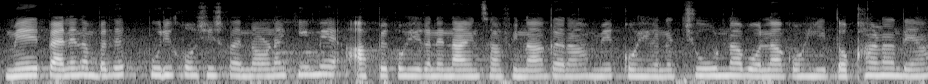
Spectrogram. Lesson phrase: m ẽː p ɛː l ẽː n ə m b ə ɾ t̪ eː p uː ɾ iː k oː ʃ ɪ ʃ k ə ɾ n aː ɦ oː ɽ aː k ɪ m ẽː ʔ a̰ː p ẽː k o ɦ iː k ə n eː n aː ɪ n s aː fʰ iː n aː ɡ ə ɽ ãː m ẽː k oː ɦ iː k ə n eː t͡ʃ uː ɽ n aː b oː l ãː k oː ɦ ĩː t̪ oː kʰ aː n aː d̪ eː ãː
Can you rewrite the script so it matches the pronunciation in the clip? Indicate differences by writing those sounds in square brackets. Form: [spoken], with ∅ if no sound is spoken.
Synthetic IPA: m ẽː p ɛː l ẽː n ə m b ə ɾ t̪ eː p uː ɾ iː k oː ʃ ɪ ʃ k ə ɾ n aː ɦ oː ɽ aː k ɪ m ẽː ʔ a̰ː p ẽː k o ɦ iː k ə n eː n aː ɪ n s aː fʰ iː n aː [k] ə [ɾ] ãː m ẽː k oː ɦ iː k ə n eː t͡ʃ uː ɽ n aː b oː l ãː k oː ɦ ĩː t̪ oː kʰ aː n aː d̪ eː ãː

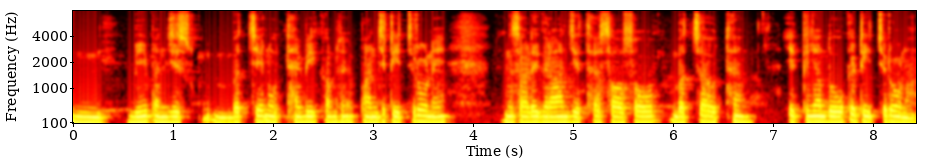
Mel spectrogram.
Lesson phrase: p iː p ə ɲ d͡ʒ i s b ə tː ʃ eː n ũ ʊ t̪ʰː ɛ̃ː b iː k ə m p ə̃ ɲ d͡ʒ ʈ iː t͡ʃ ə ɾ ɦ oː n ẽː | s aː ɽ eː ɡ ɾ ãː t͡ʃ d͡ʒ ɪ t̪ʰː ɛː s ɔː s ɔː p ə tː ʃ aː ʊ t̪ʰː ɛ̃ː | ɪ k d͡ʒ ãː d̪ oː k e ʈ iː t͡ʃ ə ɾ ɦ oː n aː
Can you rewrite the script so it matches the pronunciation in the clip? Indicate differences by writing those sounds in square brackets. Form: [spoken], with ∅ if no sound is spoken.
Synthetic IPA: [b] iː p ə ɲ d͡ʒ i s b ə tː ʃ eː n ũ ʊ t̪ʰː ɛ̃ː b iː k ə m p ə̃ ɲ d͡ʒ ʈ iː t͡ʃ ə ɾ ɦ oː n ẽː | s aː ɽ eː ɡ ɾ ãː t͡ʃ d͡ʒ ɪ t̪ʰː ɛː s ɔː s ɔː [b] ə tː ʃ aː ʊ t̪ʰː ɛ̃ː | ɪ k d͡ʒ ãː d̪ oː k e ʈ iː t͡ʃ ə ɾ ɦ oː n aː

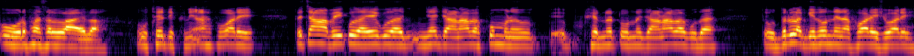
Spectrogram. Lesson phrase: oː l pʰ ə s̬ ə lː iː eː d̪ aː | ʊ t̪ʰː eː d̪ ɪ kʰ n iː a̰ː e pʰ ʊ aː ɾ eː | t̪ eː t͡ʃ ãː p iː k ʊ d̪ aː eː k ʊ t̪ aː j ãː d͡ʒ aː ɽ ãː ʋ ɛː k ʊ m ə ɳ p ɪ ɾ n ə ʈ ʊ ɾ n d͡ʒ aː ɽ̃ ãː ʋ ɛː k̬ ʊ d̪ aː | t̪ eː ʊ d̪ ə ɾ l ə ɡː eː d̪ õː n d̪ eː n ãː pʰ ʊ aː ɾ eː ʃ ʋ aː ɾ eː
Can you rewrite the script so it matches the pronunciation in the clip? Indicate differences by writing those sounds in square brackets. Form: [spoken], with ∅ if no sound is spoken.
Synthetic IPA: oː [ɾ] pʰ ə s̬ ə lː [aː] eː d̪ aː | ʊ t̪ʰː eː d̪ ɪ kʰ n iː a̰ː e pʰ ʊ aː ɾ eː | t̪ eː t͡ʃ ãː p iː k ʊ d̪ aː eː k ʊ [d̪] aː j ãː d͡ʒ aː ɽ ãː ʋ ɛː k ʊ m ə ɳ [pʰ] ɪ ɾ n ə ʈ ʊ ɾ n d͡ʒ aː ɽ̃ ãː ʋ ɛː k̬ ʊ d̪ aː | t̪ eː ʊ d̪ ə ɾ l ə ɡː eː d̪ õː n d̪ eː n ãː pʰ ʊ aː ɾ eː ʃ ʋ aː ɾ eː

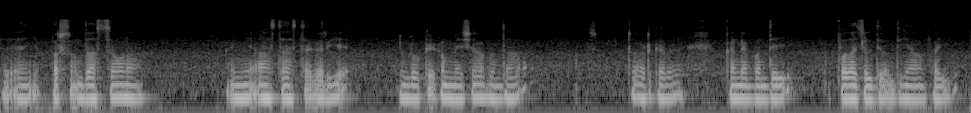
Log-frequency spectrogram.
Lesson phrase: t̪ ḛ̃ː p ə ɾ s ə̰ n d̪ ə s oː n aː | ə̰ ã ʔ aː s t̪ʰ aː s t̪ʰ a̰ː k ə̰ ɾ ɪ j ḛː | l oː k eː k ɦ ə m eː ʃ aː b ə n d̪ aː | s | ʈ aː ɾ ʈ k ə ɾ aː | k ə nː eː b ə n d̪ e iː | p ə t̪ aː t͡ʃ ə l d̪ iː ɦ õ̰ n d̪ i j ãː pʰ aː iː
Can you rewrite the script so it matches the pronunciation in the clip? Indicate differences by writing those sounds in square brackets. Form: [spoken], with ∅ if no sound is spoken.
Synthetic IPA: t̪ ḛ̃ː p ə ɾ s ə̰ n d̪ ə s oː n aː | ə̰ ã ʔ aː s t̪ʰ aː s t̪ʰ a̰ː k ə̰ ɾ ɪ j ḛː | l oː k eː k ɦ ə m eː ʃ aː b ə n d̪ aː | s | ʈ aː ɾ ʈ k ə ɾ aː | k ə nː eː b ə n d̪ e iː | p ə t̪ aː t͡ʃ ə l d̪ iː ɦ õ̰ n d̪ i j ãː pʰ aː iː

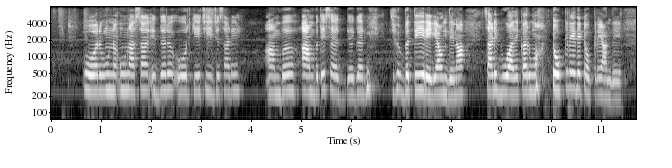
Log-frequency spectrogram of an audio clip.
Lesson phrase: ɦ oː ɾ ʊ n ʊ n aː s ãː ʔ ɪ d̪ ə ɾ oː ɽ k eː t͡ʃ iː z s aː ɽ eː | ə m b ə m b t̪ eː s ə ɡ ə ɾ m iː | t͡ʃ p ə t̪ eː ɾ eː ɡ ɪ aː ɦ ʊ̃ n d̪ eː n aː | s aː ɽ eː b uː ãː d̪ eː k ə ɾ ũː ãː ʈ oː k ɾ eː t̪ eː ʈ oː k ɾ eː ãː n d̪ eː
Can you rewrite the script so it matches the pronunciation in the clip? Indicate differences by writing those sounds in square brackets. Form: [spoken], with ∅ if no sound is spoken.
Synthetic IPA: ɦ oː ɾ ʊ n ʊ n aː s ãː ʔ ɪ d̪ ə ɾ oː [ɾ] k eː t͡ʃ iː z s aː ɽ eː | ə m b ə m b t̪ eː s ə ɡ ə ɾ m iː | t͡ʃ [b] ə t̪ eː ɾ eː ɡ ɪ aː ɦ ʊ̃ n d̪ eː n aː | s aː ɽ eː b uː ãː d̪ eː k ə ɾ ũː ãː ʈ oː k ɾ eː [d̪] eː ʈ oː k ɾ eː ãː n d̪ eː

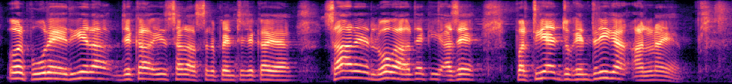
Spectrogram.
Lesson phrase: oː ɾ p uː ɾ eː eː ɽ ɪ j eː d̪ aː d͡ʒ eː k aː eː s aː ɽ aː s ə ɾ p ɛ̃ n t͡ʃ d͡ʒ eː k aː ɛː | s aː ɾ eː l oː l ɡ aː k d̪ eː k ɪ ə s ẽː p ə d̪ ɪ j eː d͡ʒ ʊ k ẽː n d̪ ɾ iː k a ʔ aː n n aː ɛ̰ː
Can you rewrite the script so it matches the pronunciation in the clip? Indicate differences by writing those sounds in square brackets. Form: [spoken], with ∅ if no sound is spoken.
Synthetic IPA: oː ɾ p uː ɾ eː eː [ɾ] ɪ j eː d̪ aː d͡ʒ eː k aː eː s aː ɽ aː s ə ɾ p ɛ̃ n t͡ʃ d͡ʒ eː k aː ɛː | s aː ɾ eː l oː [∅] ɡ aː k d̪ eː k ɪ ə s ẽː p ə [t̪] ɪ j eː d͡ʒ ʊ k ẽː n d̪ ɾ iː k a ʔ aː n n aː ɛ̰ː

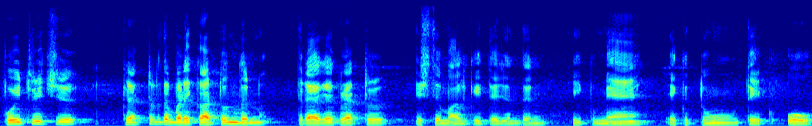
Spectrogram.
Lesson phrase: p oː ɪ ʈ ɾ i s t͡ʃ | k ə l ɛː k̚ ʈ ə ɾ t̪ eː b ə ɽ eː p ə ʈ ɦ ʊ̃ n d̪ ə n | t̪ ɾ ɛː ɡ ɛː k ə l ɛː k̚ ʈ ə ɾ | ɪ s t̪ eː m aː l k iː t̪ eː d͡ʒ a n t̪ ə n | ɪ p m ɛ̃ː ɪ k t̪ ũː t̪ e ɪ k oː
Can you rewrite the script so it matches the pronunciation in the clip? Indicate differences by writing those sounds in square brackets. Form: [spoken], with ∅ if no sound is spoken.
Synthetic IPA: p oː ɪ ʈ ɾ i [∅] t͡ʃ | k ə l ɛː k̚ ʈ ə ɾ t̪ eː b ə ɽ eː [k] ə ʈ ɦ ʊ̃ n d̪ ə n | t̪ ɾ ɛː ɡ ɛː k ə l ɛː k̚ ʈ ə ɾ | ɪ s t̪ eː m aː l k iː t̪ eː d͡ʒ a n [d̪] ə n | ɪ [k] m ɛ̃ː ɪ k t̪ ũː t̪ e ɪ k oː

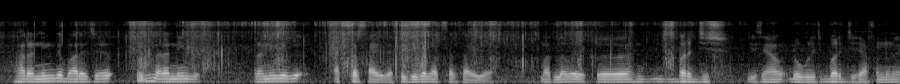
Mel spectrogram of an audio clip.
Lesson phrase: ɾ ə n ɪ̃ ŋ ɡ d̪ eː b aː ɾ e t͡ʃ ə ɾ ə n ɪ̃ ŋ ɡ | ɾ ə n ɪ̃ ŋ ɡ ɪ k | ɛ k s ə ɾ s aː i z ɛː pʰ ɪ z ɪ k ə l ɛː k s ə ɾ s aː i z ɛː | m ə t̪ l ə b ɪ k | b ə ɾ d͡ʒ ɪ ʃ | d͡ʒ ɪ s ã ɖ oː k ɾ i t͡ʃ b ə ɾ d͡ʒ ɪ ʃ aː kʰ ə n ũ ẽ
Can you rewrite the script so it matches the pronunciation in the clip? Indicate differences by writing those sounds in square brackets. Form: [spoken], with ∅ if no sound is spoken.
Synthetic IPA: ɾ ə n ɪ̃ ŋ ɡ d̪ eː b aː ɾ e t͡ʃ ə ɾ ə n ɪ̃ ŋ ɡ | ɾ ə n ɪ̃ ŋ ɡ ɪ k | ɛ k s ə ɾ s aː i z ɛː pʰ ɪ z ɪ k ə l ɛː k s ə ɾ s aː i z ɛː | m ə t̪ l ə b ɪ k | b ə ɾ d͡ʒ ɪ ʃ | d͡ʒ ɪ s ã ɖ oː [ɡ] ɾ i t͡ʃ b ə ɾ d͡ʒ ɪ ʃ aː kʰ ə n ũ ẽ

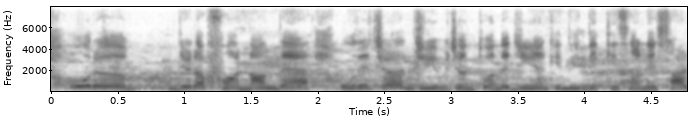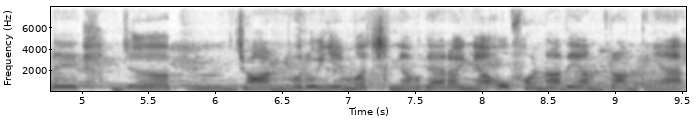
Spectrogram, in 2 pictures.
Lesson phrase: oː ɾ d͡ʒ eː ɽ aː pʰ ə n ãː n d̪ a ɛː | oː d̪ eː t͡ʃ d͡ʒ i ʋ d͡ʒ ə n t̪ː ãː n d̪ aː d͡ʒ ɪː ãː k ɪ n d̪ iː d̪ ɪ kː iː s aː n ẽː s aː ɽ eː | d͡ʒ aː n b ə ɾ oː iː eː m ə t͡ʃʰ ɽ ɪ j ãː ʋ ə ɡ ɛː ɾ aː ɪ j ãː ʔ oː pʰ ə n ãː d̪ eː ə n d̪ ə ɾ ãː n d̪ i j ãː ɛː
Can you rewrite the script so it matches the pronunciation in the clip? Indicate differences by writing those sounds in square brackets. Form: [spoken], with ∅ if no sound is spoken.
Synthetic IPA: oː ɾ d͡ʒ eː ɽ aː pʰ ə n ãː n d̪ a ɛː | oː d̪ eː t͡ʃ d͡ʒ [iː] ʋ d͡ʒ ə n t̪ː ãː n d̪ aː d͡ʒ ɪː ãː k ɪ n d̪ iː d̪ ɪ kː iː s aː n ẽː s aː ɽ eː | d͡ʒ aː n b ə ɾ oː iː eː m ə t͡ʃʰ [l] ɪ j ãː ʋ ə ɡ ɛː ɾ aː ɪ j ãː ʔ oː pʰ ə n ãː d̪ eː ə n d̪ ə ɾ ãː n d̪ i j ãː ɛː

